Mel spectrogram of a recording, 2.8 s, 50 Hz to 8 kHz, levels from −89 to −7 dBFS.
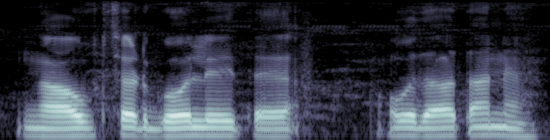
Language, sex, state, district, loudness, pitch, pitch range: Kannada, male, Karnataka, Bellary, -25 LUFS, 115 Hz, 110-120 Hz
